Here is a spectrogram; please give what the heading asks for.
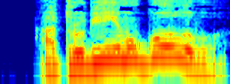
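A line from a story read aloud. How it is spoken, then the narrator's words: Crowd yelling. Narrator (Russian): орали они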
